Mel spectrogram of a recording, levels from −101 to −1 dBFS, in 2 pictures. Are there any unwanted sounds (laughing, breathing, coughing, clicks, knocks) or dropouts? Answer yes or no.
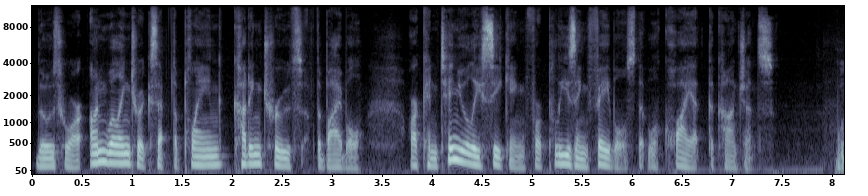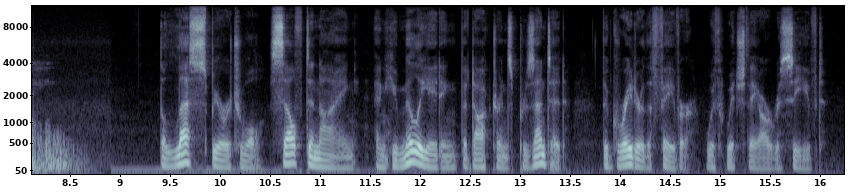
yes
